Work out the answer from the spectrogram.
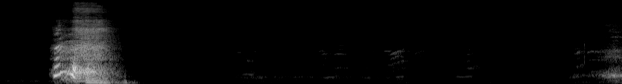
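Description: One sharp, loud sneeze with a quick intake before it, then near silence: a single sneeze.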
